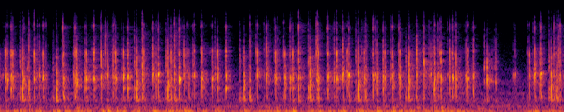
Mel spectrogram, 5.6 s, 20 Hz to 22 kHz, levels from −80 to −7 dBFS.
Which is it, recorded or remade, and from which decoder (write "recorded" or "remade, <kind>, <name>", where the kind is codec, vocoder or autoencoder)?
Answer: recorded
